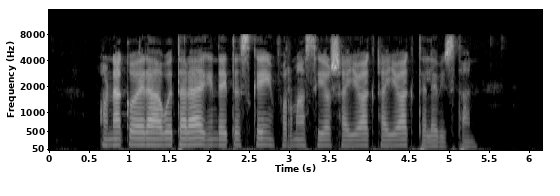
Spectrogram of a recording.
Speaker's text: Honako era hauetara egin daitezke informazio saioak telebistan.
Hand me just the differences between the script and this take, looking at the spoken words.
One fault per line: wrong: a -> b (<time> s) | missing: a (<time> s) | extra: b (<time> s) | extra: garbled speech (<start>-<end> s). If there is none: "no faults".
extra: saioak (4.1 s)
